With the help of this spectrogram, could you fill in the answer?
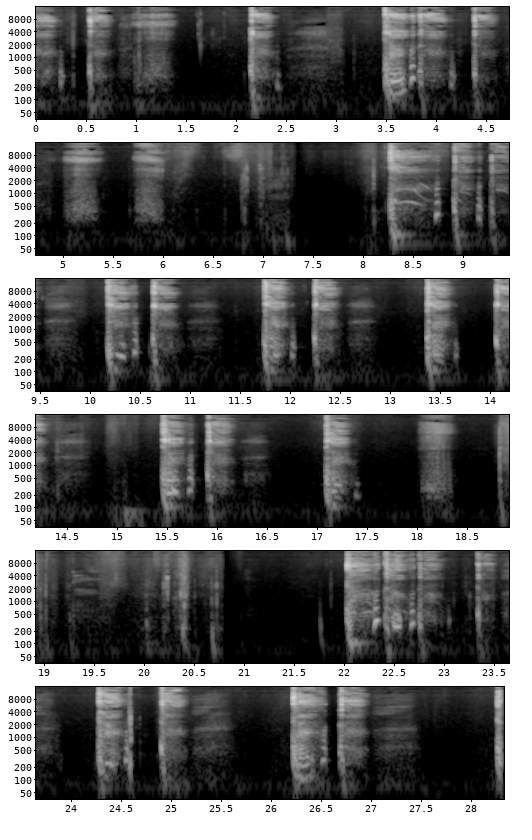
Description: I had a coughing fit in the middle of the night. I needed to cough, but I couldn’t make too much noise.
